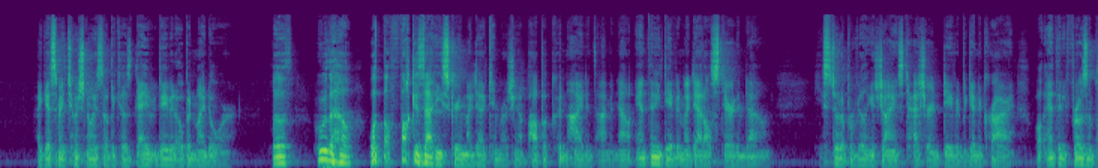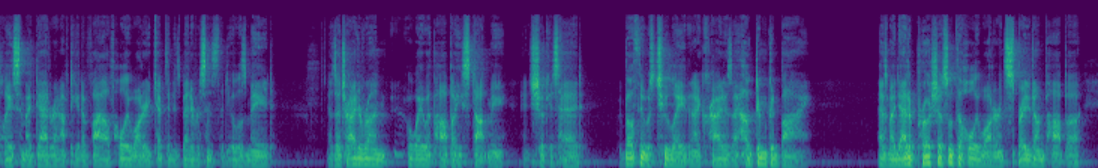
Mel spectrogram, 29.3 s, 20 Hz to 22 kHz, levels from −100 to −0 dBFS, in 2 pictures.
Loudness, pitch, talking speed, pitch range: -32 LUFS, 95 Hz, 265 wpm, 80-120 Hz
